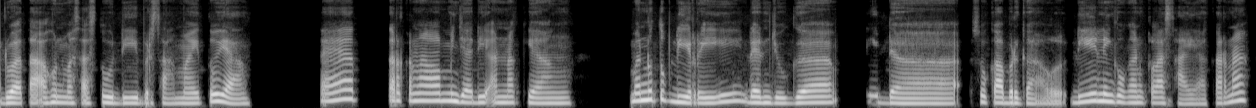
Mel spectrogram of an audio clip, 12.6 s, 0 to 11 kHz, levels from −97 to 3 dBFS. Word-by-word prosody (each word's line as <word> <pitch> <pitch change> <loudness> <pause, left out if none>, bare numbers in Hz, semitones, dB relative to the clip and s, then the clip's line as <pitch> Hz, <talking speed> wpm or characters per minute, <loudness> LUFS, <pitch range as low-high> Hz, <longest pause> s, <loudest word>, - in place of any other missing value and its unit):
2 165 -1 +5
tahun 180 +2 +1
masa 165 -1 -2
studi 165 -2 0
bersama 155 -1 -3
itu 215 +7 +2
ya 155 -7 +2 0.8
saya 270 +5 +2 0.4
terkenal 230 0 +2
menjadi 185 -6 +2
anak 180 -1 -1
yang 160 -1 -1 0.6
menutup 255 +1 +4
diri 185 +4 +2
dan 175 -1 +3
juga, 175 +3 +2 0.3
tidak 155 -4 -2
suka 175 -3 +1
bergaul 150 - -2
di 200 +6 +2
lingkungan 180 -5 +1
kelas 170 0 -4
saya. 140 0 -7
Karena 195 +10 -1
170 Hz, 115 wpm, -19 LUFS, 160-195 Hz, 0.8 s, 2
